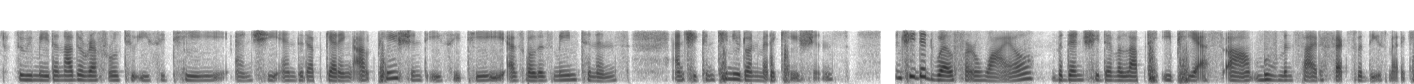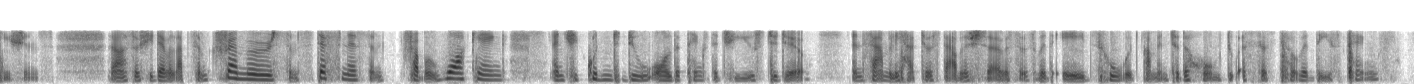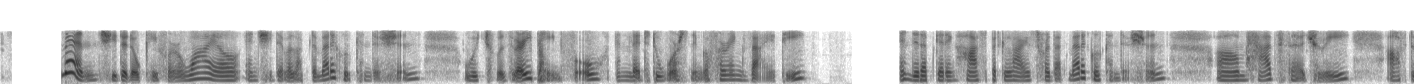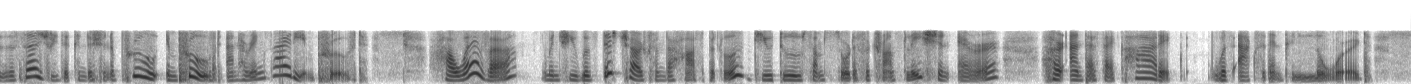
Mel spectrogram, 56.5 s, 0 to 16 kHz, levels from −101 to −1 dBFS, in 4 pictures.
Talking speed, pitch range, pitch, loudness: 160 wpm, 185-260 Hz, 200 Hz, -30 LUFS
